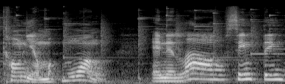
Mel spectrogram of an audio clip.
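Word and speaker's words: ข้าวเหนียวมะม่วง: In Thai, it's pronounced Khao Nia Mok Muang.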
